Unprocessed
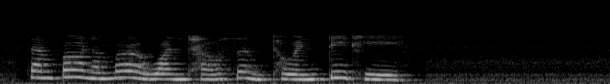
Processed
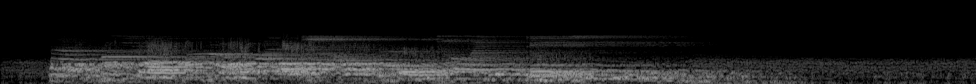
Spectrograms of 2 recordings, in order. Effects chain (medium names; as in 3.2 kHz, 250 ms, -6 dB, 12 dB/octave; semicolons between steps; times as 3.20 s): spectral sustain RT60 2.74 s; ten-band graphic EQ 125 Hz +8 dB, 250 Hz +7 dB, 500 Hz +5 dB, 1 kHz +5 dB, 2 kHz -12 dB; repeats whose band climbs or falls 236 ms, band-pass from 330 Hz, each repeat 1.4 oct, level -7 dB; level-controlled noise filter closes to 840 Hz, open at -11.5 dBFS; time stretch by phase-locked vocoder 1.6×; high-pass 42 Hz; treble shelf 2.2 kHz -8 dB; in parallel at +1.5 dB: compression, threshold -23 dBFS, peak gain reduction 13 dB; on the sum: spectral gate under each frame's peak -15 dB weak; saturation -19 dBFS, distortion -20 dB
